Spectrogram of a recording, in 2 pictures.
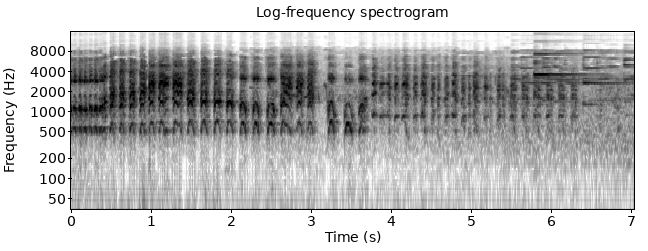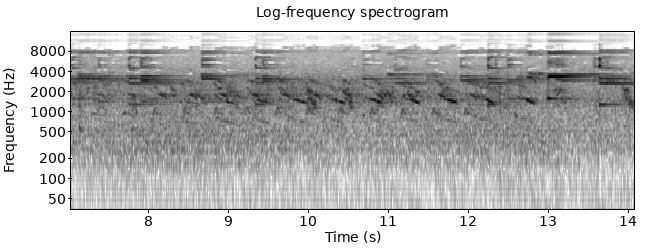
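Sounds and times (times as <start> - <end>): bird harsh calls: 0.0 - 14.0.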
